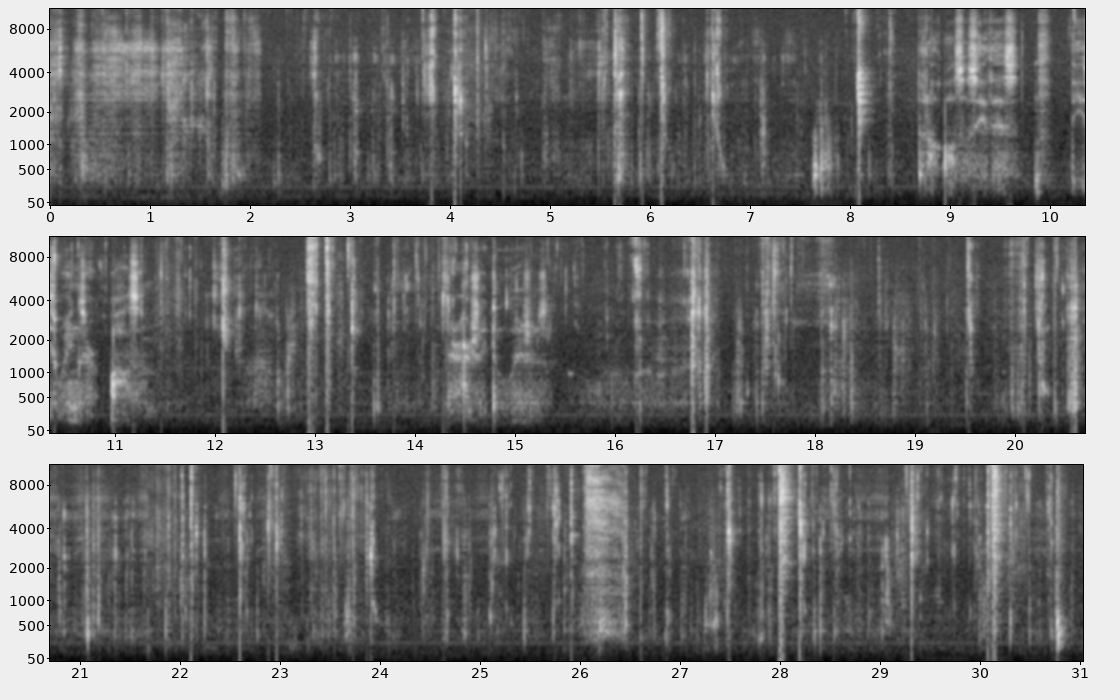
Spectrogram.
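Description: Close-miked eating of sauce-covered chicken wings: biting and pulling meat off the bone and chewing, heard as many irregular wet clicks and smacks.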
